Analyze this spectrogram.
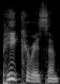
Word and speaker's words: piquerism: is spelled p-i-q-u-e-r-i-s-m-p charism not pica like when you eat clay but pickerism which means pricking or stabbing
